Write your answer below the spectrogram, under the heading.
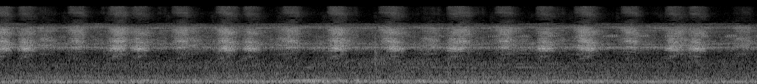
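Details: Crickets chirping at night in the woods, recorded September 2, 2023 on a Samsung Galaxy S22 Ultra with a Shure MV88+ stereo microphone; a dense, high, pulsing chorus beating steadily about three times a second, with a faint low hum beneath.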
